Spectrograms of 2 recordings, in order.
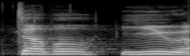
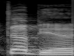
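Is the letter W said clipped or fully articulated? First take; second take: full; clipped. First: The letter name is said firmly, every syllable clear. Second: The letter name is clipped and slurred together. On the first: The speaker calls it right. "it's like a firm double U" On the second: The speaker calls it wrong. "never pronouncing my W's properly"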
